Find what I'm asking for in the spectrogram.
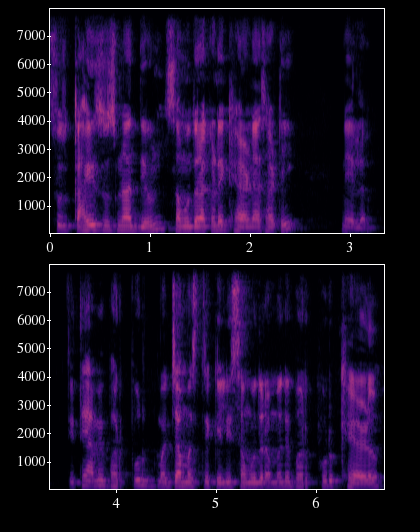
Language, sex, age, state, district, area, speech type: Marathi, male, 18-30, Maharashtra, Raigad, rural, spontaneous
